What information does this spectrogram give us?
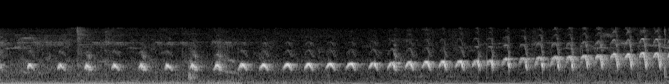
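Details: Himalayan snowcock calling: a long series of short, evenly spaced hooting notes, about four per second, rising gradually in pitch and quickening toward the end, with faint background noise.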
